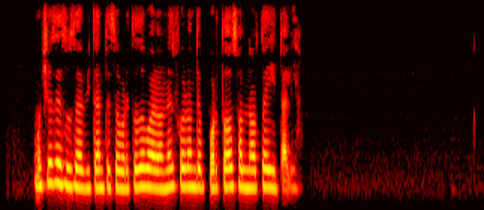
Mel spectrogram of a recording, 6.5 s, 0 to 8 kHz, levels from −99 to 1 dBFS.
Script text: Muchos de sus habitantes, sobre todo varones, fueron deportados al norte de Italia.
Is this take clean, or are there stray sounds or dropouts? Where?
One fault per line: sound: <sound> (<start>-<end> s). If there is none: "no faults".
no faults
